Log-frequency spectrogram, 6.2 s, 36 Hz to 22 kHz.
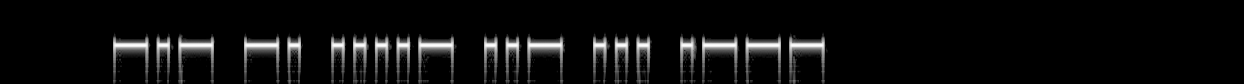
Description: Morse code, heard as a keyed tone, about 22 wpm, 700 Hz. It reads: KN4USJ
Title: USA Call Signs - 6 Characters - Repeated 3x - 22wpm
